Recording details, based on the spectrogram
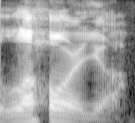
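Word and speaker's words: La Jolla: Don't pronounce it. Laoya La Hoya.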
